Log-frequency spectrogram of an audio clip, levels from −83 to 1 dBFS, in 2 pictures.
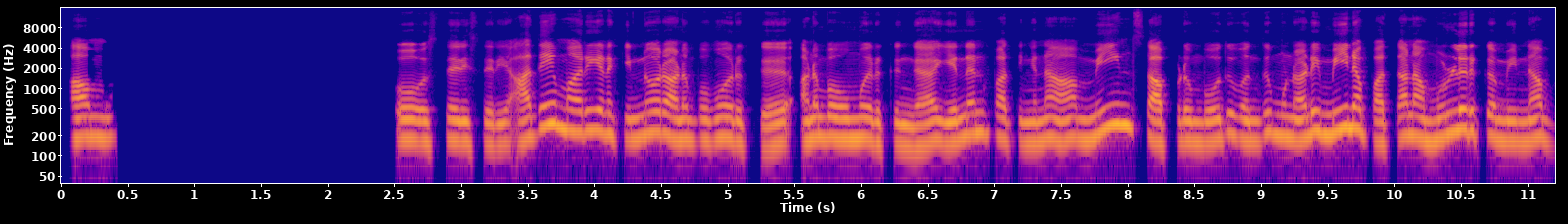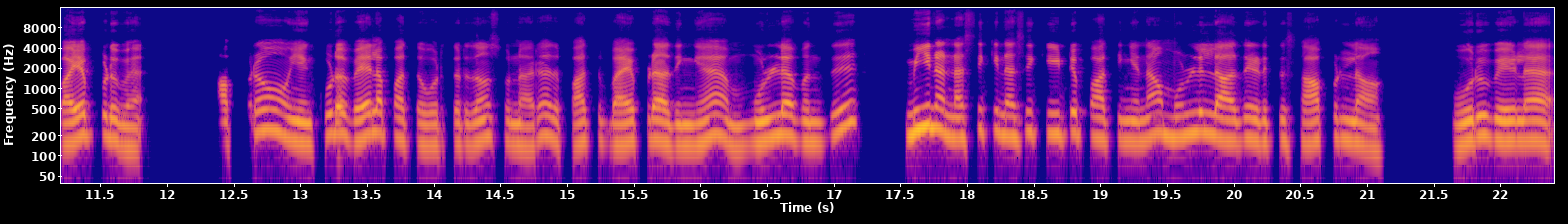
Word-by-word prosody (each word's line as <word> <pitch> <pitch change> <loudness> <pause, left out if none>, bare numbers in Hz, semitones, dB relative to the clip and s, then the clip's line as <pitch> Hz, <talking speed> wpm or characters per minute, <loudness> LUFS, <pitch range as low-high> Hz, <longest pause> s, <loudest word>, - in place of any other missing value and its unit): ஆமா. 190 -1 -2 2.2
ஓ! - - +3 0.3
சரி, 165 -1 +1
சரி. 150 0 -3
அதே 260 +11 +1
மாரி 235 0 +1
எனக்கு 205 -5 -4
இன்னொரு 215 +3 0
அனுபவம் 175 +1 -1
இருக்கு 140 -3 -4 0.3
அனுபவமும் 185 0 +1
இருக்குங்க. 145 -3 -2 0.2
என்னன்னு 210 +5 0
பார்த்தீங்கன்னா, 165 +1 -1 0.3
மீன் 285 +6 +3
சாப்பிடும்போது 165 +2 +1
வந்து 165 +5 -2
முன்னாடி 185 +3 +1
மீனை 260 +1 +4
பார்த்தா, 160 +4 -1
நான் 180 -3 +1
முள் 205 +6 0
இருக்க 235 -4 -2
மீன்னா 165 +3 0
பயப்படுவேன். 175 -6 +2 0.6
அப்புறம் 240 +8 -2 0.2
என் 155 - 0
கூட 215 - +3
வேல 200 +5 +5
பார்த்த 160 -5 -3
ஒருத்தர் 150 0 -6
தான் 185 +2 -2
சொன்னாரு, 150 +1 -3
"அத 175 - -2
பார்த்து 160 +1 -3
பயப்படாதீங்க, 155 -1 +2 0.4
முள்ளை 175 +5 +3 0.2
வந்து 160 +9 -2 0.5
மீனை 260 0 +7
நசுக்கி 225 +6 -3
நசுக்கிட்டு 215 +1 -2
பார்த்தீங்கன்னா, 175 +2 -1
முள் 205 +3 -1
இல்லாதத 180 -5 +2
எடுத்து 165 +1 -5
சாப்பிடலாம். 165 -4 -1 0.7
ஒரு 180 +4 +4
வேளை 165 0 +4
175 Hz, 130 wpm, -23 LUFS, 160-200 Hz, 2.2 s, மீனை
